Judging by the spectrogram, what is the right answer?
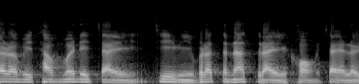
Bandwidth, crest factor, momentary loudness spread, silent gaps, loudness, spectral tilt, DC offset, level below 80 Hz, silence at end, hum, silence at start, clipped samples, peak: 8.2 kHz; 18 dB; 4 LU; none; -22 LUFS; -8 dB/octave; under 0.1%; -54 dBFS; 0 s; none; 0 s; under 0.1%; -4 dBFS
